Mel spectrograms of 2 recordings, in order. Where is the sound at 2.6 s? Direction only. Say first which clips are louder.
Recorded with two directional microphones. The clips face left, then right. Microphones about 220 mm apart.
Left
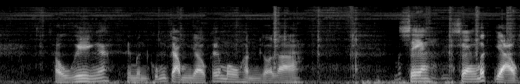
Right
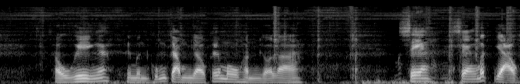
Right 4 dB; 45° right (ahead or behind).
